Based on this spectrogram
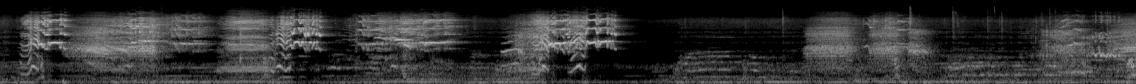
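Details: A flock of chattering lories at feeding time give harsh, grating screeches in loud bursts about every second or two, with several birds calling together, then quieter squawks.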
